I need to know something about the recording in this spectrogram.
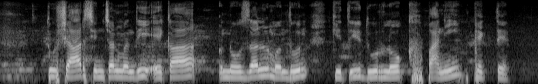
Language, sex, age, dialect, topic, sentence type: Marathi, male, 25-30, Varhadi, agriculture, question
